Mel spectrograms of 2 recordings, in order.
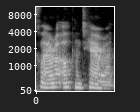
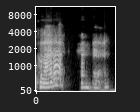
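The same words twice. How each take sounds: First: The name is said with an English accent. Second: The name is said with a Spanish accent.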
